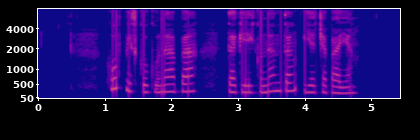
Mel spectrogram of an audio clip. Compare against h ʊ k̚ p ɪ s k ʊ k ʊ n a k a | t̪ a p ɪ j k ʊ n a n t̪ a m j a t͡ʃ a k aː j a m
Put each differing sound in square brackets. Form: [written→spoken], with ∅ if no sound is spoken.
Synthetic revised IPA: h ʊ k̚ p ɪ s k ʊ k ʊ n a [k→p] a | t̪ a [p→k] ɪ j k ʊ n a n t̪ a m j a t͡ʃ a [k→p] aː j a [m→ŋ]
